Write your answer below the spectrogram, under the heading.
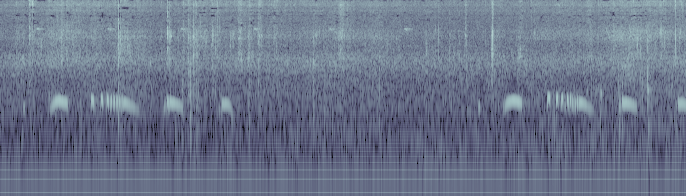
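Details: Wild-caught spotted dove cooing strongly: soft, hollow, slightly downslurred coo notes in short uneven runs, with a pause of about two seconds between runs, over a faint rustling background.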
